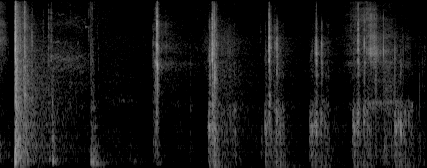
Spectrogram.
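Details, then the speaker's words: Lotus Carlton rear door sits low, slightly off alignment: several hollow thunks as the door meets the striker plate, which pulls it up to align with the body shell; needs a firmer slam to close. "that noise tells me that the door is actually low. It's as I close the door, the striker plate pulls the door up to align it with the body shell."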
